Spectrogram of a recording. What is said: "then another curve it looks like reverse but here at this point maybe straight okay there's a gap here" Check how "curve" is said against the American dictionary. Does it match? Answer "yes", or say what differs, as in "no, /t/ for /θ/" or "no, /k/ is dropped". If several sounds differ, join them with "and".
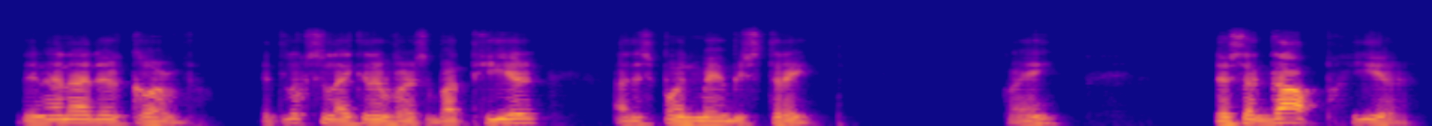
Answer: yes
